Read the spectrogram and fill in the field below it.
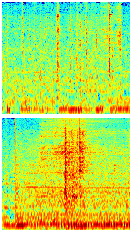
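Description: A crane engine rumbles steadily close by.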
